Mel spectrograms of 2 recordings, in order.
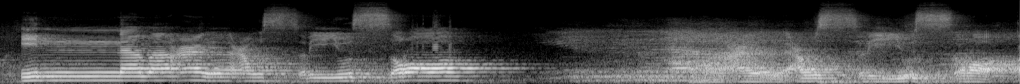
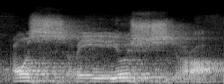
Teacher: ya dhammah ketemu sin sukun, maka jangan sampai dimonyongkan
